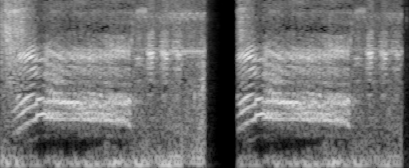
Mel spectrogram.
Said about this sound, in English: That's a goat. Oh, my God. Can you imagine living next door to this farmer and the goat makes this kind of noise?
